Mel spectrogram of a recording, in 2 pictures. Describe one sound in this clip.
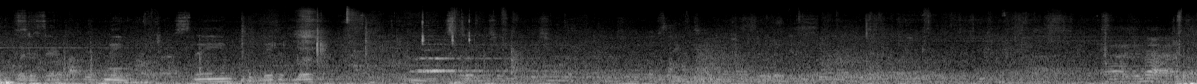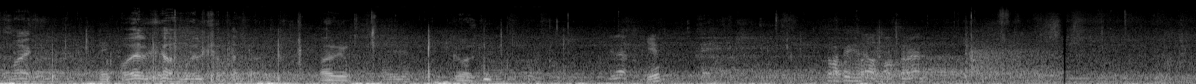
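Voices chatter in a large echoing hall.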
